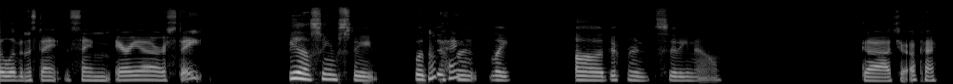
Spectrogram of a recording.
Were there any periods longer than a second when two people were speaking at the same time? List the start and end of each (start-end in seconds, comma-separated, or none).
none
